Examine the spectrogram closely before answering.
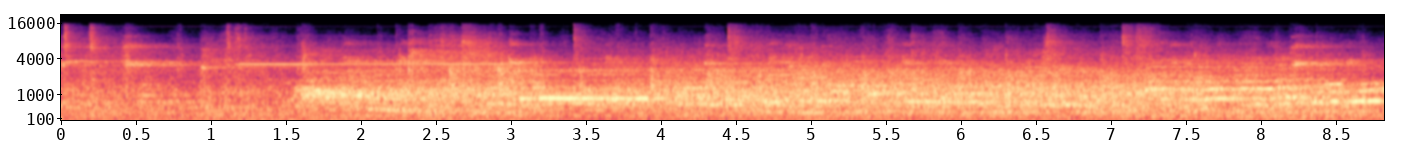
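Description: Fencers' feet tap and squeak quickly on a hard floor in a large echoing hall.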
